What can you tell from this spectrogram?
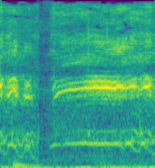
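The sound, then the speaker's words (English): A horse whinnies twice in quick succession, a short shrill neigh followed by a longer, sustained one, loud like a sound effect. “Anyhow, give them a little double whinny golf clap.”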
